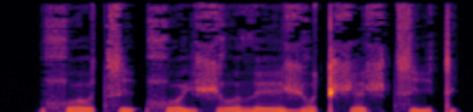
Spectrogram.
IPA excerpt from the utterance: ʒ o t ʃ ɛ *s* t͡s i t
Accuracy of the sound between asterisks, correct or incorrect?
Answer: incorrect: ʃ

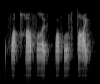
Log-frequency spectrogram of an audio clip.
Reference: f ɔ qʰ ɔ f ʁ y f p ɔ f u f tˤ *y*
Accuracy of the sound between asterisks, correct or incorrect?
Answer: correct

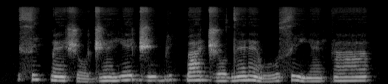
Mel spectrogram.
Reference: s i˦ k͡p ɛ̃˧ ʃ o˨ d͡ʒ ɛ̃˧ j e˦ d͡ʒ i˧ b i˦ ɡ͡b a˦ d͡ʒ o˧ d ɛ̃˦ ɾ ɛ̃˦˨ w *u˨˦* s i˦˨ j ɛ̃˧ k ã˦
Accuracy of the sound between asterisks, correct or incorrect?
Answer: correct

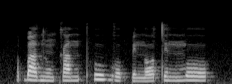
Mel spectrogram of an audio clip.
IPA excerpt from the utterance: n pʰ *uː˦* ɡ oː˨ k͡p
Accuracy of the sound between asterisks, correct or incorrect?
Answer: correct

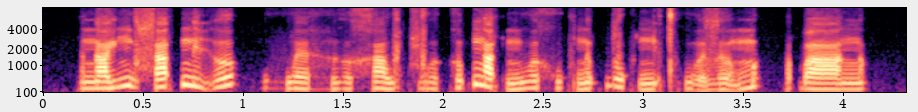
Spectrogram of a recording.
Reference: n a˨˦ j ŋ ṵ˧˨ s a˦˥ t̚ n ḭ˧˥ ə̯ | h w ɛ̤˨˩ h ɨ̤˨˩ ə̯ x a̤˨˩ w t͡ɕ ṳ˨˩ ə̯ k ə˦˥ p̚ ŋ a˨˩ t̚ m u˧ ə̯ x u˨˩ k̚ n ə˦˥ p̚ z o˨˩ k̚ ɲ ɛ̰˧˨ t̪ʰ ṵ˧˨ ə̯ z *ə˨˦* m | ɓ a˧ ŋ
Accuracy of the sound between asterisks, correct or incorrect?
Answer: incorrect: ə̰˧˥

